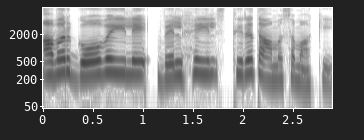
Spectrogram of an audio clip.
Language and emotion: Malayalam, neutral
